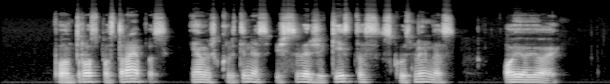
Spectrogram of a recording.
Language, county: Lithuanian, Vilnius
